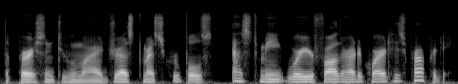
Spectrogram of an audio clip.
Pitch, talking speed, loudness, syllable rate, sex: 110 Hz, 220 wpm, -20 LUFS, 6.4 syllables/s, male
